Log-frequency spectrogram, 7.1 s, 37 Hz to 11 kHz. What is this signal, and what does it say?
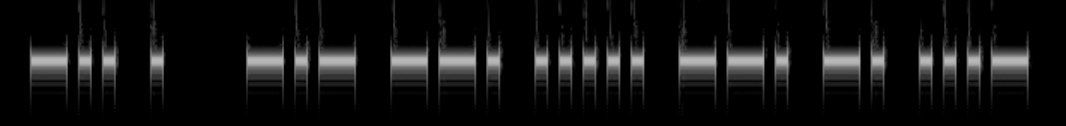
Morse code, heard as a keyed tone, about 15 wpm, 700 Hz. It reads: DE KG5GNV
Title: SOTA QSO Practice 15wpm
